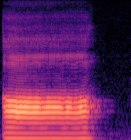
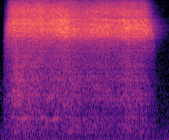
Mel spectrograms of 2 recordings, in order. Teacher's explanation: You can feel voiced and unvoiced sounds if you touch your neck or put your fingers in your ears and say the vowel sound ah. It's voiced. Then say the consonant sound s, unvoiced.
